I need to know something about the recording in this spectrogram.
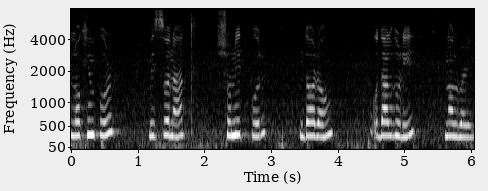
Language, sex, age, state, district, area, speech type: Sanskrit, female, 18-30, Assam, Biswanath, rural, spontaneous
